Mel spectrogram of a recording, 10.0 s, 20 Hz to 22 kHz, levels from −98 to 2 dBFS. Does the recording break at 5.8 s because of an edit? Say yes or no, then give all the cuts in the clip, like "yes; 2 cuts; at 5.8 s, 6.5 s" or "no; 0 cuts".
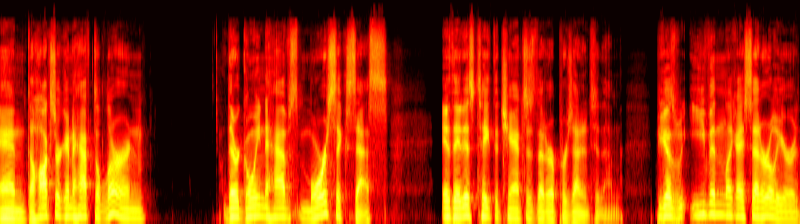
no; 0 cuts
